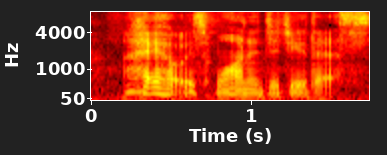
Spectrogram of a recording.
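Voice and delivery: hushed, breathy murmur, almost a whisper. A man speaks to his lover during sex, murmuring. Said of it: "Clint murmured".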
